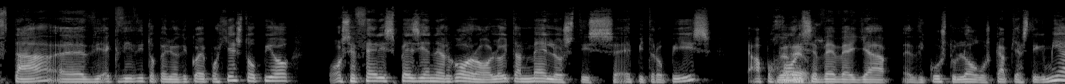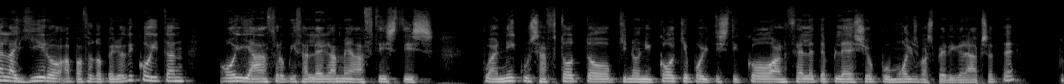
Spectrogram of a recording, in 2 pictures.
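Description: No technical faults can be heard anywhere in this speech recording. Nothing in the sound calls for a timestamp or a closer look.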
